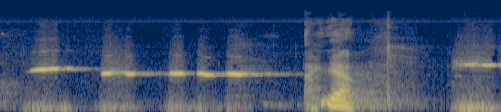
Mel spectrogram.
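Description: A man imitates a chickadee's spring song by whistling a long, clear, slightly falling tone, then a brief higher whistled note. His voice is also heard briefly.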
